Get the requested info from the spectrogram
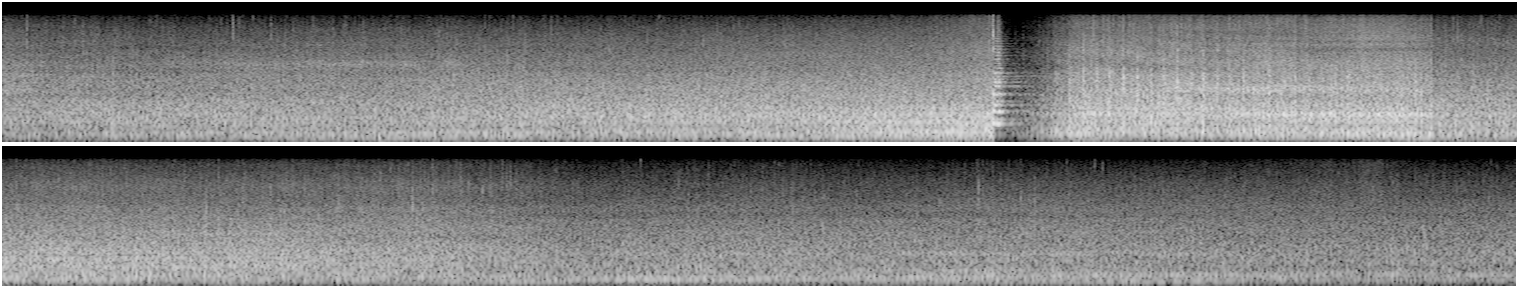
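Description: Steady rush of a swollen, muddy river in flood. About ten seconds in, a break is followed by a louder stretch of about four seconds with a held tone above the water noise.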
